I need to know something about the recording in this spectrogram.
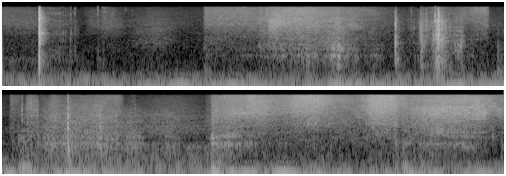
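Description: Hands rub and slide across a page of paper.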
